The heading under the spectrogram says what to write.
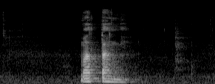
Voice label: wind, Kapingamarangi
